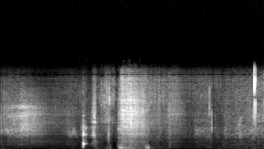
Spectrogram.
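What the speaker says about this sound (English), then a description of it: "I'm gonna sneeze." A single human sneeze, soft and close, with a quick breathy intake before it and small mouth and breath noises around it in an otherwise quiet room.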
